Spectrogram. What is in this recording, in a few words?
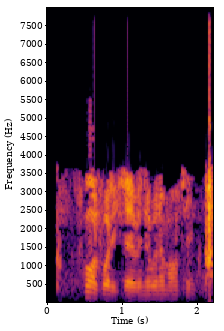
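Police Patrol (Dispatch)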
